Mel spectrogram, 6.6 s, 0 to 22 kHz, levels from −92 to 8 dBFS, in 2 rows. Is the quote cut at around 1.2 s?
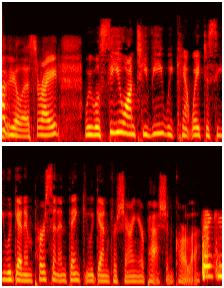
yes; 1 cut; at 1.2 s

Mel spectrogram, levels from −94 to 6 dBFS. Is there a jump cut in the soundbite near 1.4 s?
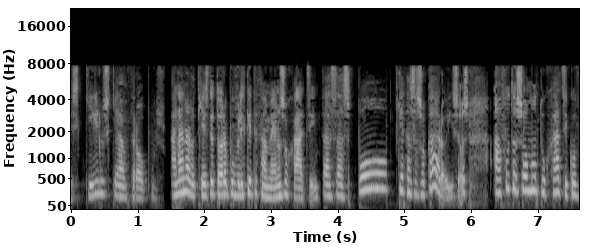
yes; 1 cut; at 1.4 s

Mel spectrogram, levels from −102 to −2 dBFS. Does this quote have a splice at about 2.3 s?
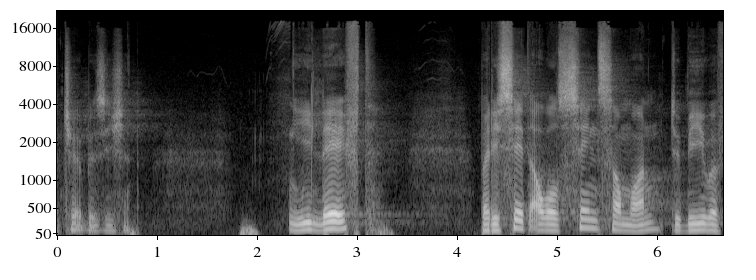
yes; 1 cut; at 2.3 s

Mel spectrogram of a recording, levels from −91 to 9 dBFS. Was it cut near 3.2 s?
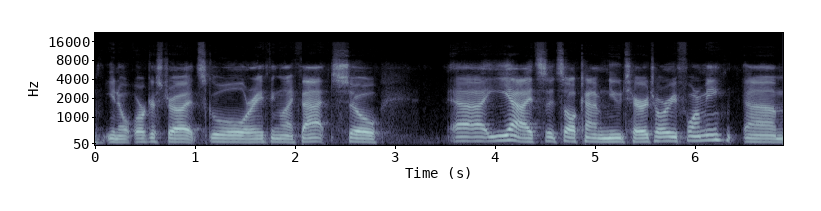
no; 0 cuts

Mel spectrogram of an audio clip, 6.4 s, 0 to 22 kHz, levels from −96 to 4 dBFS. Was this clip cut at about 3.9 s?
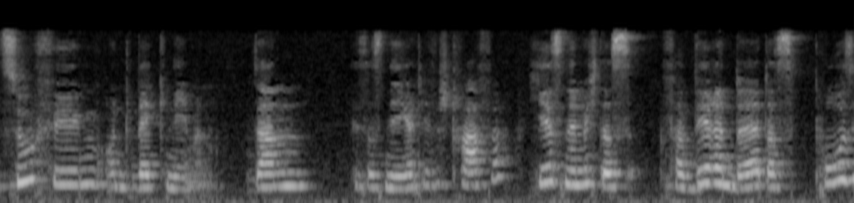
yes; 2 cuts; at 1.7 s, 3.9 s

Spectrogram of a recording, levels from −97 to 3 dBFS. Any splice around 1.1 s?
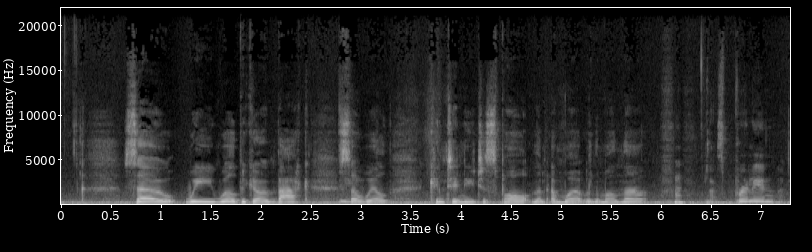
no; 2 cuts; at 2.8 s, 4.8 s

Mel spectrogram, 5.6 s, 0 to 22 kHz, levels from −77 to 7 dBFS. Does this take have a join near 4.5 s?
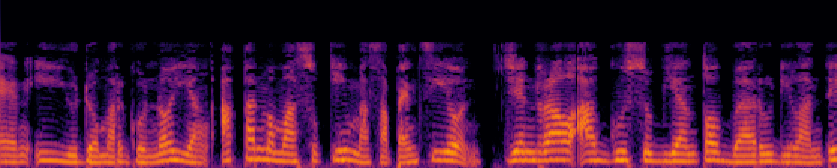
no; 1 cut; at 3.3 s

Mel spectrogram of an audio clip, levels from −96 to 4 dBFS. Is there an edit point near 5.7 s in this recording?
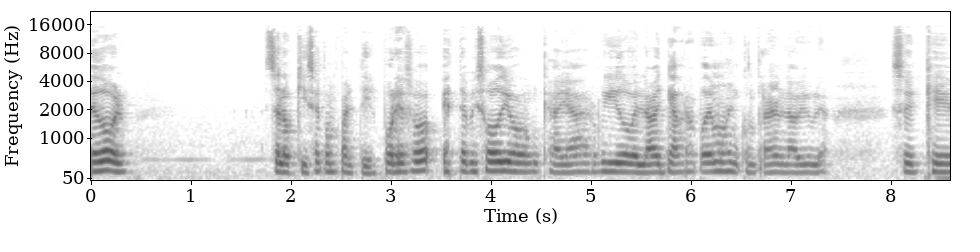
yes; 1 cut; at 5.7 s

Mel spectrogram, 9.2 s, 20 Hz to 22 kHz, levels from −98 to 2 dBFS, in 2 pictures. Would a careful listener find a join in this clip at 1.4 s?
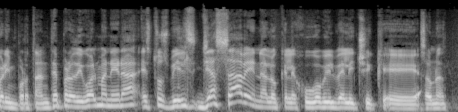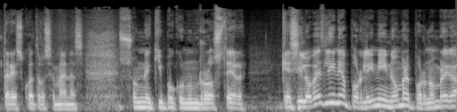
no; 2 cuts; at 4.2 s, 5.8 s

